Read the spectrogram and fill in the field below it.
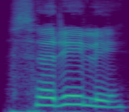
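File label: siri ergative, Archi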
